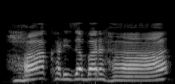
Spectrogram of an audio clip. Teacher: اقصا حلق، حلق کا جو سینے کی طرف حصہ ہے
